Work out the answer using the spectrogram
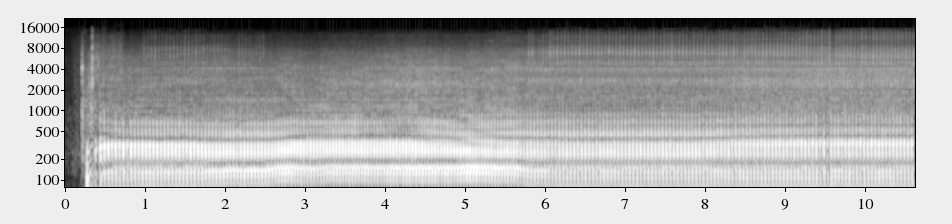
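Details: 2006 KTM 250 SX-F single revving then settling to a fast idle with a light, quick ticking on the exhaust beat; owner unsure of the source, suspects the timing chain tensioner, unconfirmed.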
